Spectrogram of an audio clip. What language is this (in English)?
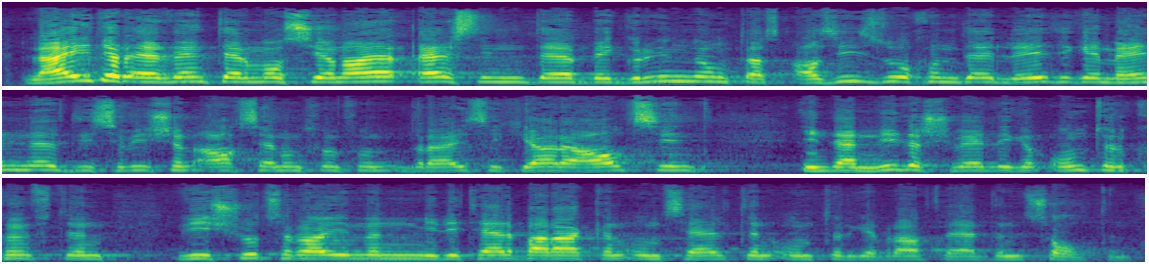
Swiss German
